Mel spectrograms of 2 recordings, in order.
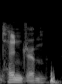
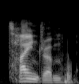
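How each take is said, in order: First: The first syllable sounds like 'tin'. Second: The first syllable sounds like 'tyne'. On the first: The speaker calls it wrong. "not Tindrum because there's no tin in Tindrum" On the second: The speaker calls it right. "it's Tyne"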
